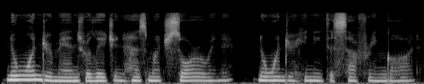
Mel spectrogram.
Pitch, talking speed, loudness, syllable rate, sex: 175 Hz, 225 wpm, -21 LUFS, 5.9 syllables/s, female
